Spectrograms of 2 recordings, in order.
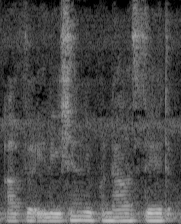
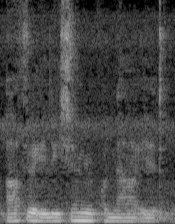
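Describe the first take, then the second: The two takes are said the same way.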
